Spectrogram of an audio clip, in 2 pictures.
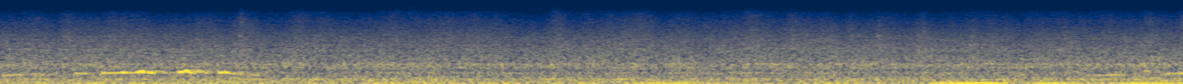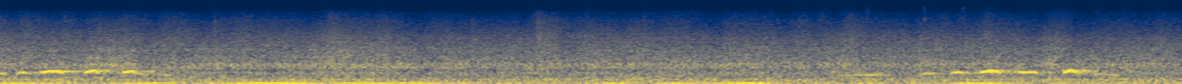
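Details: Laughing dove at a room window: three soft, low, bubbling cooing phrases about five seconds apart, over steady traffic rumble and background noise.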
